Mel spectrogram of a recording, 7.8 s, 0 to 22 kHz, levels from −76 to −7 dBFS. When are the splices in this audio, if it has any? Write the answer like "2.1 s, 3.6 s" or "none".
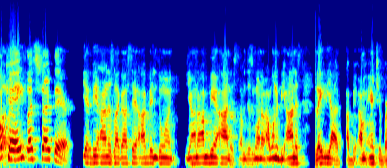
6.2 s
